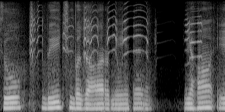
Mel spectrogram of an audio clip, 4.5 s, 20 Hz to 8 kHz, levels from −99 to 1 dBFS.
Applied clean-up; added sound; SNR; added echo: neural mask model RNNoise.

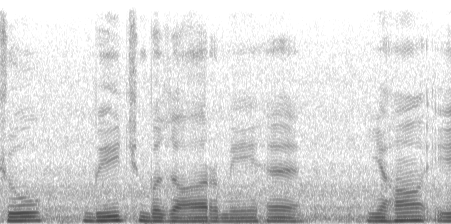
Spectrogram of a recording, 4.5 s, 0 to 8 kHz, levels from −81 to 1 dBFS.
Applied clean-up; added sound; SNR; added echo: none; none; none; none.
